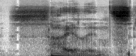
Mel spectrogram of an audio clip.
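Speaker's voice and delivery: low, soft, ominous word; hushed and deep; sudden hush. A narrator's reading. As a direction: drop right down as the crowd goes still. Narrator marks the sudden hush.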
